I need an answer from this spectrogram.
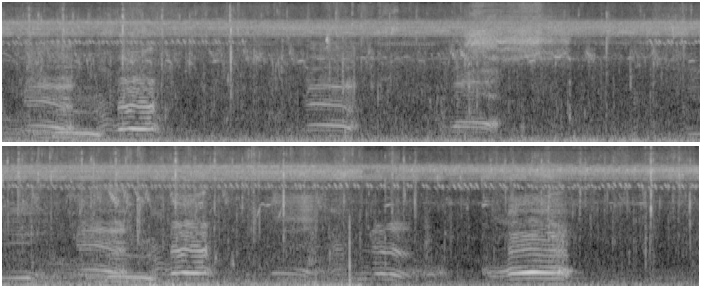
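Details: Dozens of tame cows moo in turn as they roam muddy rice fields toward fresh grass under soft sunlight and scattered clouds: long, drawn-out lowing calls overlapping across the herd.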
